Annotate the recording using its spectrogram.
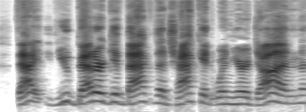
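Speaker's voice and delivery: dainty and macho at once, manly yet dainty.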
